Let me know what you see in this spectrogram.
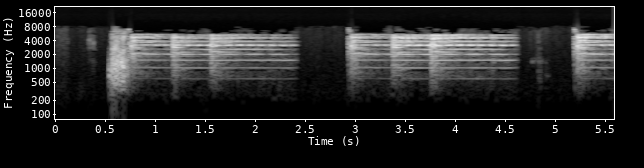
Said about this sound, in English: But anyways, hit that bell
